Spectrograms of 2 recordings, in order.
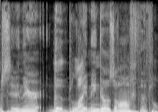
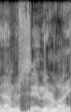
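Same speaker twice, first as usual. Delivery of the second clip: ordinary talk, nothing marked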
